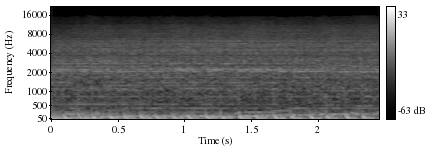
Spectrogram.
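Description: Rock band playing live at full volume: guitars and bass over rapid, driving kick-drum beats, with no vocal line at this moment.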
